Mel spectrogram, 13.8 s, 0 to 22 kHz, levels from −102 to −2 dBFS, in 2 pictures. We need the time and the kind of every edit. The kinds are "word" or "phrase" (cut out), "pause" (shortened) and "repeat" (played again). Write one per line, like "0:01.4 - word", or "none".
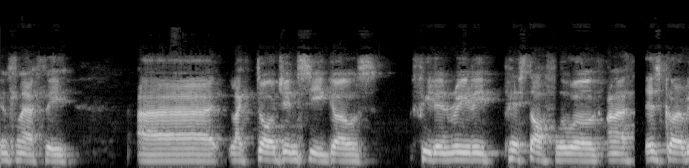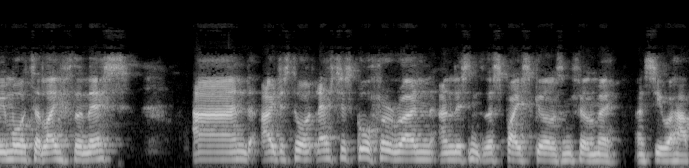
0:06.3 - word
